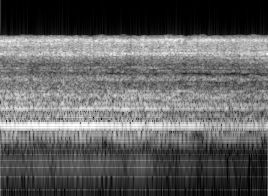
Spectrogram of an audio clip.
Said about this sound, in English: That car is headed right at you!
